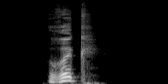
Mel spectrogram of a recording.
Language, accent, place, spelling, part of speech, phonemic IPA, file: German, Germany, Berlin, rück-, prefix, /ʁʏk/, De-rück-.ogg
- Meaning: 1. back; indicates a reversing or inverse of an action 2. back, rear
